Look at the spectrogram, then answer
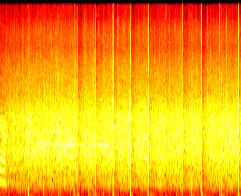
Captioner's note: audience applauds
